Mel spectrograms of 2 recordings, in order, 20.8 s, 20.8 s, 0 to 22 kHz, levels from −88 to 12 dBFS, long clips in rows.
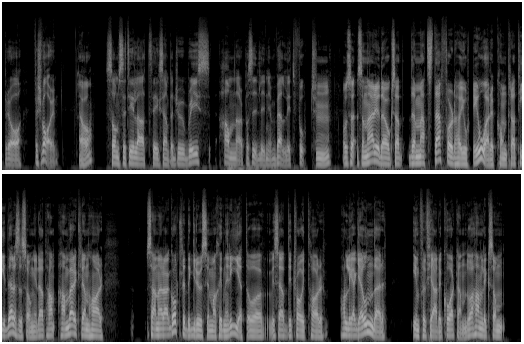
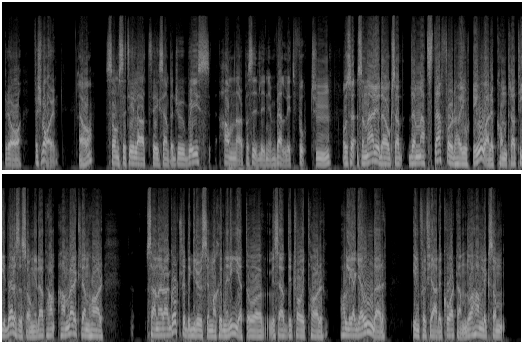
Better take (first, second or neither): first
